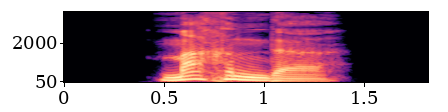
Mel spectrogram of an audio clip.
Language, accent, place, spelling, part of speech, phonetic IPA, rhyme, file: German, Germany, Berlin, machender, adjective, [ˈmaxn̩dɐ], -axn̩dɐ, De-machender.ogg
- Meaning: inflection of machend: 1. strong/mixed nominative masculine singular 2. strong genitive/dative feminine singular 3. strong genitive plural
